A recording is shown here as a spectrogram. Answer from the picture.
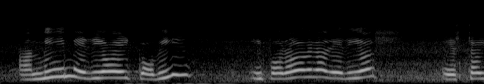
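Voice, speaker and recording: Against noticeable background noise, a woman speaks at a high pitch with ordinary pitch variation. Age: 80s+. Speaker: retired pensioner. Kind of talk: interview soundbite. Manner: pleading.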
